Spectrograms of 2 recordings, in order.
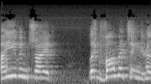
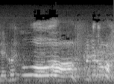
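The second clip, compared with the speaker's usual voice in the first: high, drawn-out whoa; slow, high hammed-up moan of release; mock climax cry; 7 semitones higher, slower than usual. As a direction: stretch the cry out in mock ecstasy.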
